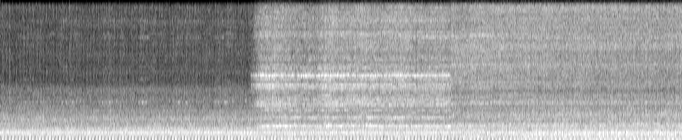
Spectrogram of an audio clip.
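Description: A hitch-mounted core drill's motor drones loudly and continuously, with a higher whine joining partway through as it cuts, then settling back.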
